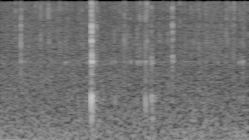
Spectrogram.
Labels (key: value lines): label: ambient
recorder: HydroMoth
